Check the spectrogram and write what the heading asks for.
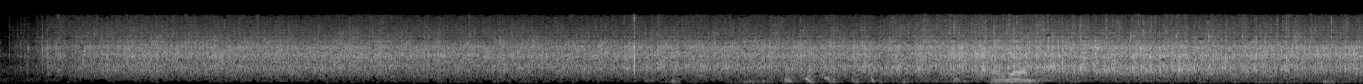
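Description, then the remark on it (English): A large audience claps steadily and enthusiastically to welcome Barry Meguiar of Meguiar's car wax, a dense wash of applause that holds at an even, fairly loud level for the whole stretch without anyone speaking over it. “So listen, give a warm welcome tonight to Barry Meguiar.”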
